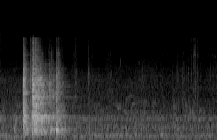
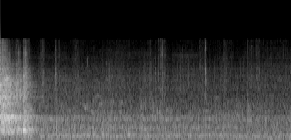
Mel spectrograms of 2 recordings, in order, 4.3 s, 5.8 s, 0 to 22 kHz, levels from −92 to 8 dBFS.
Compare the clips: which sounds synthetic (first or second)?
second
